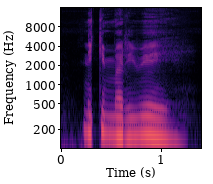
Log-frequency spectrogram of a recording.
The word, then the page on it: nikimarive: Yawa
